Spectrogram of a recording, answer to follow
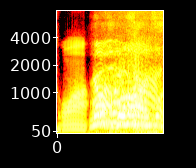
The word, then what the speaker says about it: Juan: That's just how it's pronounced. Jan. Is there Jawan in the room? It's Juan.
